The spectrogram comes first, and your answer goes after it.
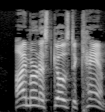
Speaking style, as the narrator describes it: shouted

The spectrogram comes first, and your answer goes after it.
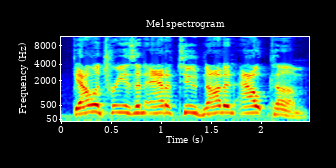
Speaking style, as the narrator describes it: B's shout

